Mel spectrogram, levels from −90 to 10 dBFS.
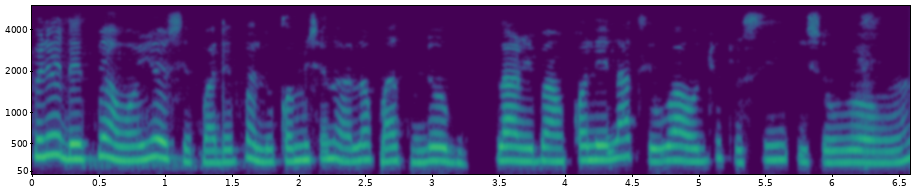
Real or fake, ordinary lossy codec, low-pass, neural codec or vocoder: real; MP3, 48 kbps; 5.4 kHz; none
